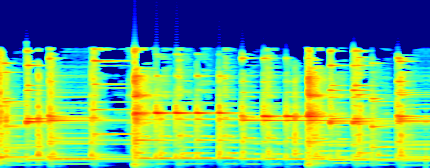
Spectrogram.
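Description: A small group playing a simple tune on bell-like struck toy instruments, with a keyboard or piano underneath. The notes start sharply and ring on, one after another.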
